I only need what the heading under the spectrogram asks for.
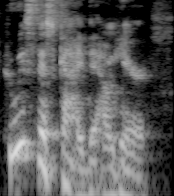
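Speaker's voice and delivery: low-key, hushed, quiet aside. Recounting leaning over to a companion during the game, retelling a quiet aside. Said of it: "I like quite quietly say".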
